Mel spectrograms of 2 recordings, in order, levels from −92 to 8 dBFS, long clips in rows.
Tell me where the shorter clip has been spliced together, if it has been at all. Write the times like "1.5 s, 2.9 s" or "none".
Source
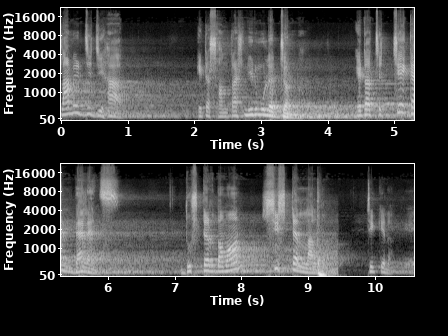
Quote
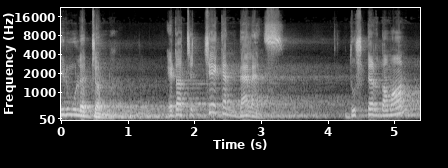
none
